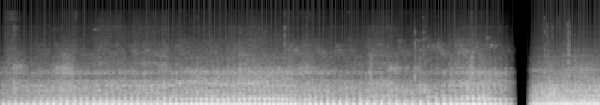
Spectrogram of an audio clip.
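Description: Motorcycle engine running steadily while riding, heard from the handlebar, with a fast even pulse from its firing. The sound cuts out for a moment about seven seconds in, then carries on.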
